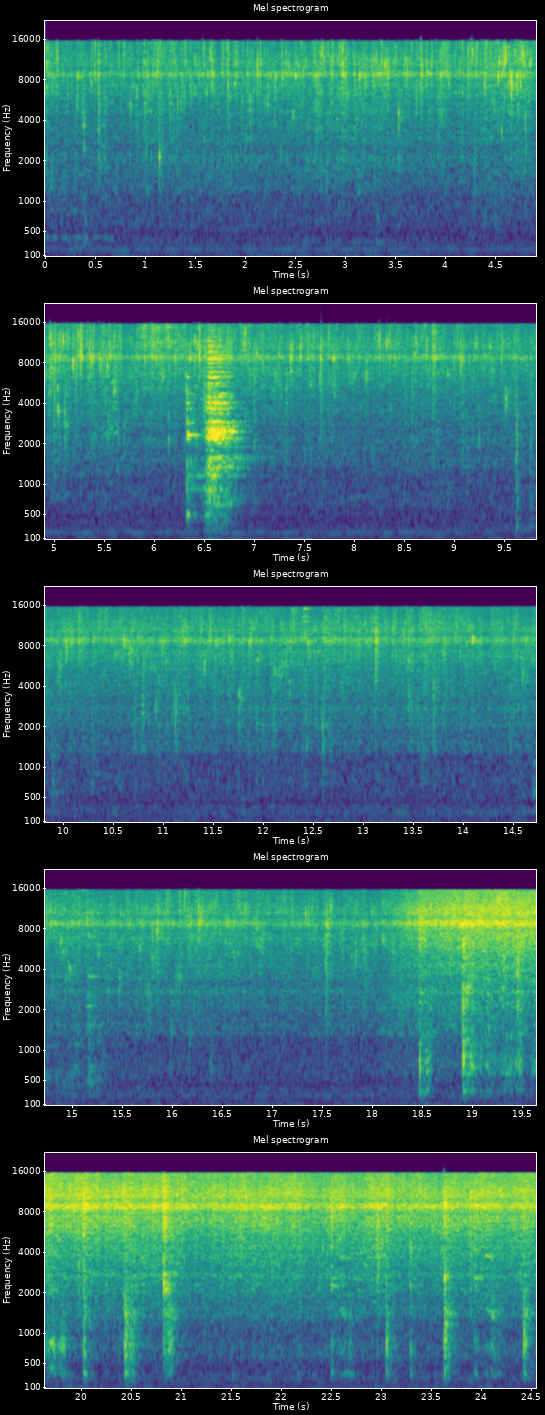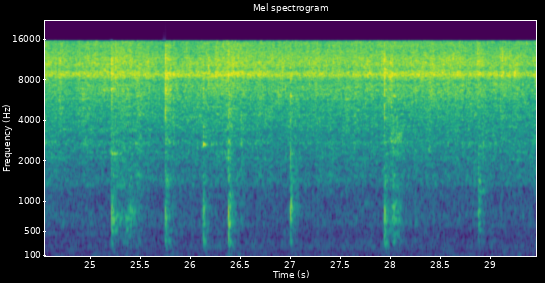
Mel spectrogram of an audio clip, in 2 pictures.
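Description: Chopped onions, green chillies and curry leaves sizzling in oil in a steel kadai, with one brief loud clatter about six seconds in. About two-thirds of the way through the frying gets louder as a spoon stirs them, scraping and knocking against the pan.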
